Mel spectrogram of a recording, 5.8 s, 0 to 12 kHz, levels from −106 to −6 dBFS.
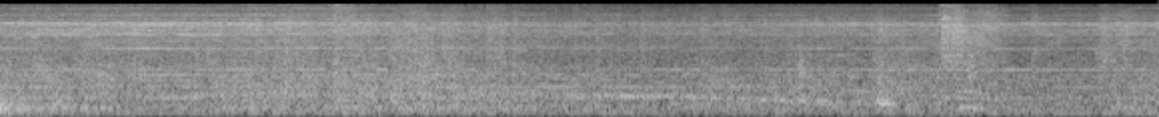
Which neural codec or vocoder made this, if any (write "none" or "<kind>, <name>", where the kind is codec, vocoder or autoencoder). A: none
